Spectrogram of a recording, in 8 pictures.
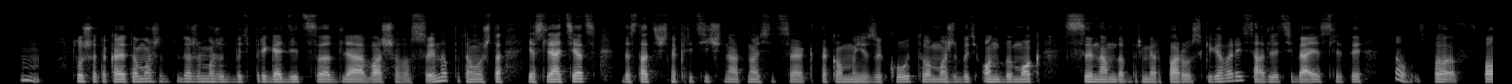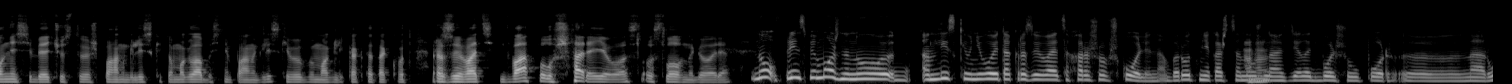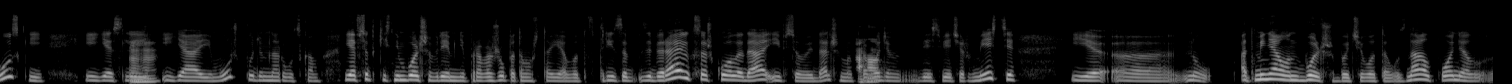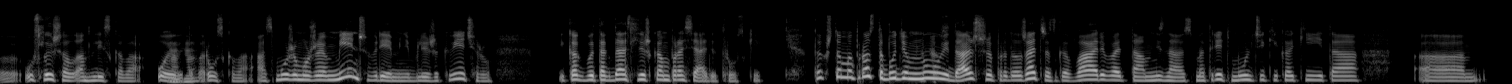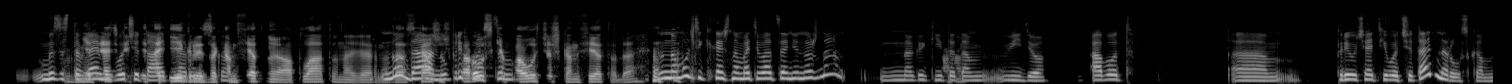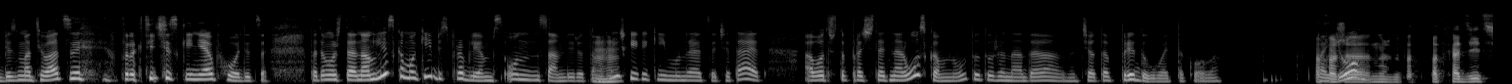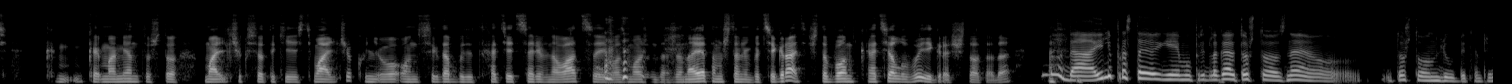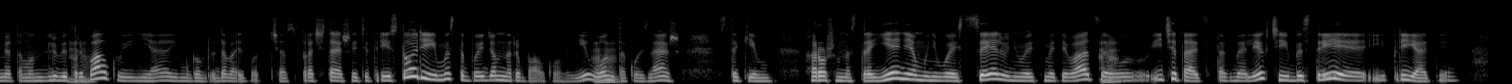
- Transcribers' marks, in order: tapping; chuckle; chuckle; grunt; chuckle; other background noise; chuckle
- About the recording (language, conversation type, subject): Russian, podcast, Как ты относишься к смешению языков в семье?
